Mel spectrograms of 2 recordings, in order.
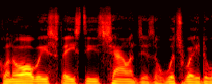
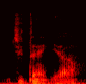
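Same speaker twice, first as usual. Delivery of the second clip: imitated whisper, quieter; 15 dB quieter than usual. Retelling what was whispered to Inspector Deck at a Christmas party: retelling a whisper. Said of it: "I whispered over to Inspector Deck".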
